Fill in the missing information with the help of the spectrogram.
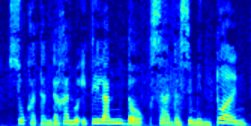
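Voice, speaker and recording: Woman playing a husky-voiced Filipino village mother. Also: lowish voice, normal speed, a little mellow. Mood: sympathetic. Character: caring middle-aged village mother, sympathetic and practical. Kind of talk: Ilocano radio drama acting.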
